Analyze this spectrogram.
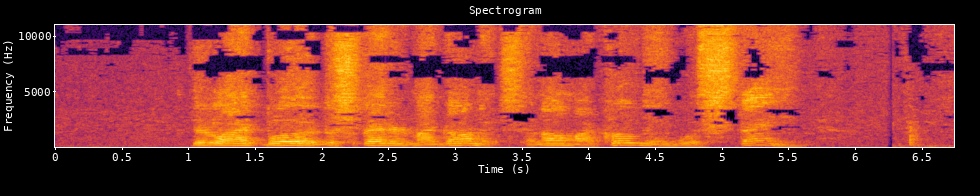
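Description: An elderly man speaks calmly into a microphone, close up.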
